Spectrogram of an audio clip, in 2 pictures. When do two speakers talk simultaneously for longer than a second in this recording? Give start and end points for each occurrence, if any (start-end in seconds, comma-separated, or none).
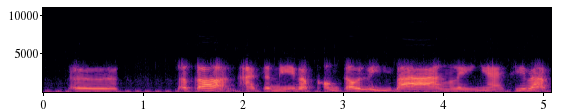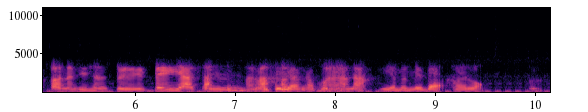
6.7-8.3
